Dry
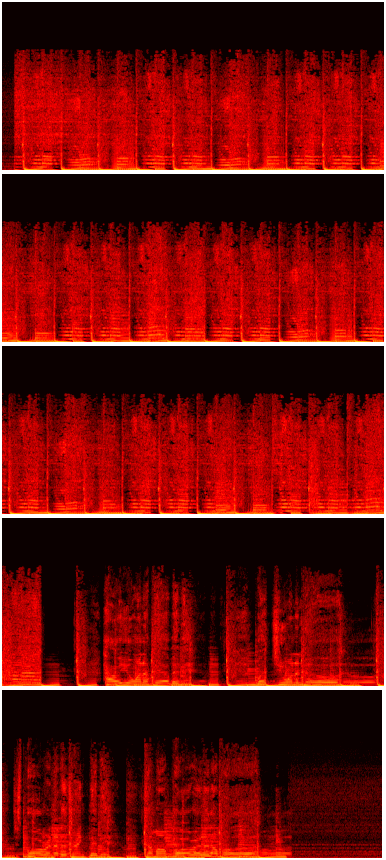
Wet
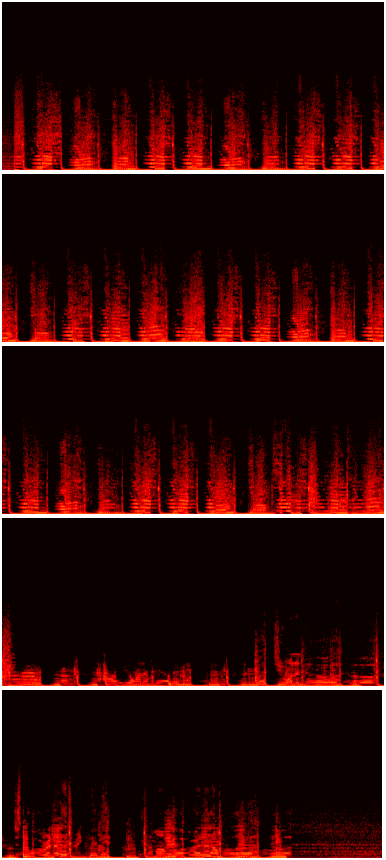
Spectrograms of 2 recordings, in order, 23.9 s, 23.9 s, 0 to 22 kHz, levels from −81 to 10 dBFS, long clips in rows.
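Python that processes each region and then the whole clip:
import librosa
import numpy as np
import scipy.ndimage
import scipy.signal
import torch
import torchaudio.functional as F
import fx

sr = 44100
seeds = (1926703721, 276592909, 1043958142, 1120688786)

y = fx.chain(x, sr, fx.lowpass(hz=1700.0, slope=24),
    fx.env_flatten(amount_pct=50), at=(14.49, 17.48))
y = fx.dereverb_blind(y, sr, rt60_s=1.1)
y = scipy.signal.sosfilt(scipy.signal.butter(2, 3800.0, 'lowpass', fs=sr, output='sos'), y)
y = fx.over_compress(y, sr, threshold_db=-37.0, ratio=-1.0)
y = y * 10.0 ** (-2.0 / 20.0)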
